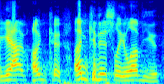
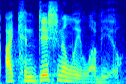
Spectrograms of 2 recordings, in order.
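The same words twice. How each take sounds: First: Fast, stumbling rush over the big word; hard to say. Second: Humble admission. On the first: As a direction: blurt the promise out in a hurry. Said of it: "It's kinda hard to say". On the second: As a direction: lower and softer, a modest confession. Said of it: "Peter says". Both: Retold or imitated.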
